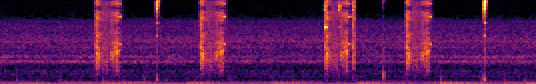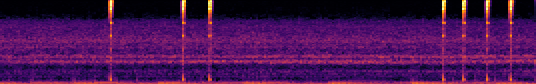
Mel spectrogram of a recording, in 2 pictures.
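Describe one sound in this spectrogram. Game menu clicks sound as selections change.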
